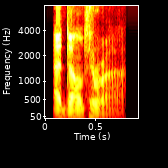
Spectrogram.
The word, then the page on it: adulterer: British English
